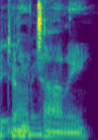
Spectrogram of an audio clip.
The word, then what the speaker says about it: Yutani: Did Wayland, what is it, Yutari, how do you say Yutani.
